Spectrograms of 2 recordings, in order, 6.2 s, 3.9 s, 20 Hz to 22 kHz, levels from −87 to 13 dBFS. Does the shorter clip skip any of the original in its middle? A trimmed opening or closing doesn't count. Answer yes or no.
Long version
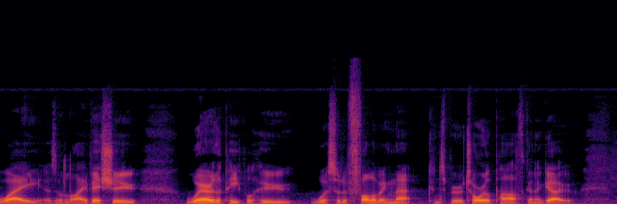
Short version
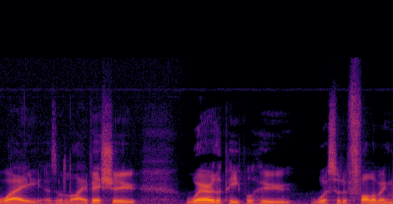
no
